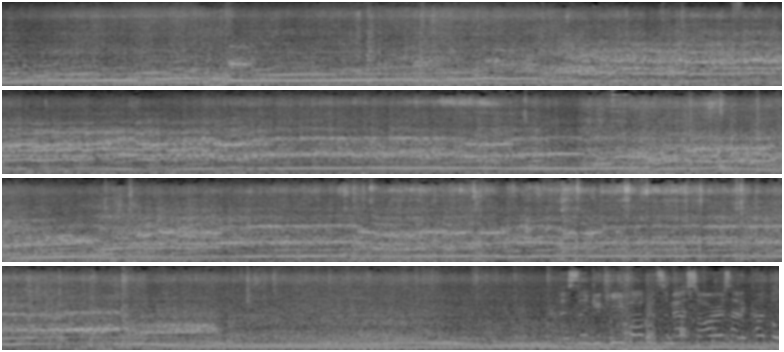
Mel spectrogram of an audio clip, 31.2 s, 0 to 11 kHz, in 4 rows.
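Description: BMW E36 328is's M52 inline-six, heard from inside the cabin, revving up hard at the start and held high in the revs through a drift, with tires skidding and squealing. Near the end the revs fall away in steps as the car comes off the throttle.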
